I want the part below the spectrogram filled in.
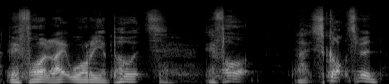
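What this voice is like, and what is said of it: Weak put-on Scottish accent. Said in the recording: “My Scottish accent is not strong. ... I was trying to do a Scottish accent of an Australian doing a Scottish accent.”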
